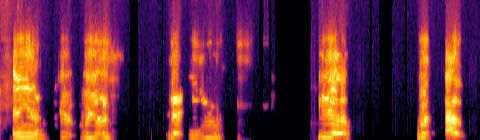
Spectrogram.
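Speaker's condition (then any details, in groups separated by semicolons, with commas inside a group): Cerebral palsy; speech impairment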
